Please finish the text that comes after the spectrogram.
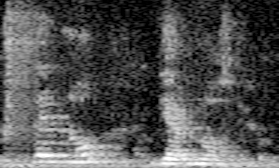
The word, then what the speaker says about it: xenodiagnóstico: a explicar es el seno diagnóstico seno diagnóstico se escribe con x al principio xenodiagnóstico xenodiagnóstico también se utiliza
